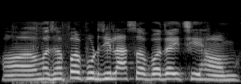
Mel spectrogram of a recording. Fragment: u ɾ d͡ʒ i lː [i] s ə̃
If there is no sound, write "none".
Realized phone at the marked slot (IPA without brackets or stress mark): a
